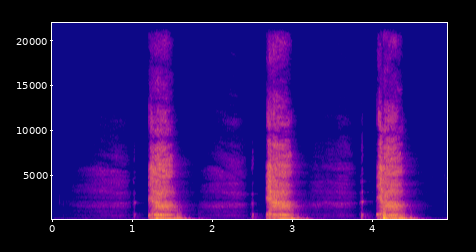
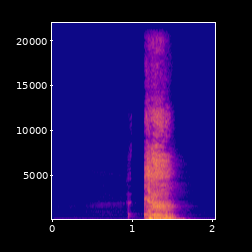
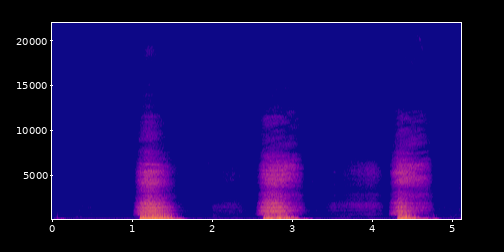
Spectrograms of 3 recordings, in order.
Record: {"three_cough_length": "4.9 s", "three_cough_amplitude": 32768, "three_cough_signal_mean_std_ratio": 0.36, "cough_length": "2.0 s", "cough_amplitude": 32768, "cough_signal_mean_std_ratio": 0.32, "exhalation_length": "5.1 s", "exhalation_amplitude": 10467, "exhalation_signal_mean_std_ratio": 0.39, "survey_phase": "beta (2021-08-13 to 2022-03-07)", "age": "18-44", "gender": "Female", "wearing_mask": "No", "symptom_none": true, "smoker_status": "Never smoked", "respiratory_condition_asthma": false, "respiratory_condition_other": false, "recruitment_source": "REACT", "submission_delay": "1 day", "covid_test_result": "Negative", "covid_test_method": "RT-qPCR", "influenza_a_test_result": "Negative", "influenza_b_test_result": "Negative"}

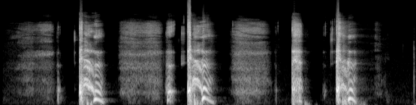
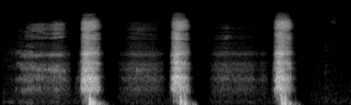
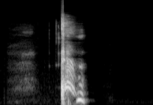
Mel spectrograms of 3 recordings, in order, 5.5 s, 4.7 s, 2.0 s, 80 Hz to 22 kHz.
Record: {"three_cough_length": "5.5 s", "three_cough_amplitude": 32768, "three_cough_signal_mean_std_ratio": 0.35, "exhalation_length": "4.7 s", "exhalation_amplitude": 23082, "exhalation_signal_mean_std_ratio": 0.31, "cough_length": "2.0 s", "cough_amplitude": 32768, "cough_signal_mean_std_ratio": 0.29, "survey_phase": "beta (2021-08-13 to 2022-03-07)", "age": "45-64", "gender": "Female", "wearing_mask": "No", "symptom_sore_throat": true, "symptom_headache": true, "symptom_onset": "12 days", "smoker_status": "Never smoked", "respiratory_condition_asthma": false, "respiratory_condition_other": false, "recruitment_source": "REACT", "submission_delay": "2 days", "covid_test_result": "Negative", "covid_test_method": "RT-qPCR", "influenza_a_test_result": "Negative", "influenza_b_test_result": "Negative"}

